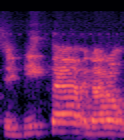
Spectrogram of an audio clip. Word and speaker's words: Ibiza: name her ibiza but it's not ibiza it's ibiza it's pronounced ibita and i don't like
